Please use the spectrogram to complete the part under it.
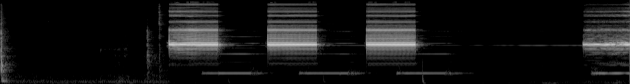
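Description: An old fire alarm system sounds during a smoke detector magnet test, with loud electronic horn blasts in separate bursts of about half a second each. A steady faint tone runs between them, and silence comes before the first blast.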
